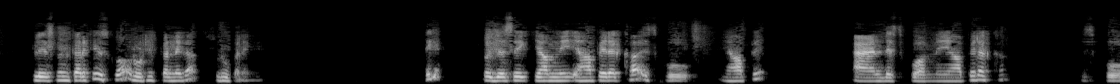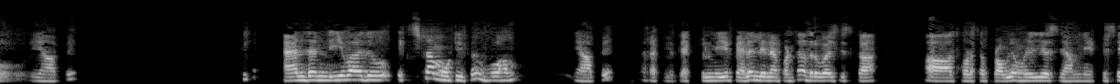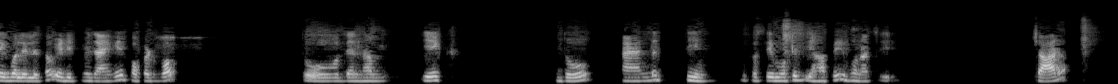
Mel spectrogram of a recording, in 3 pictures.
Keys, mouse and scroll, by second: 0.5-2.8 drag, 2.8 space, 3.0 click, 4.0 ctrl+click, 4.4 click, 4.9 ctrl+click, 5.7 click, 7.5 space, 7.7 click, 8.0 space, 9.2-13.4 drag, 13.4 space, 13.6 click, 13.9 space, 15.3 click, 15.5 space, 15.7 click, 16.0 space, 16.8 click, 17.7 space, 17.9 click, 18.2 space, 18.9 space, 18.9 click, 20.2 click, 20.8 space, 21.1 ctrl+click, 21.5 click, 26.4 click, 26.6 space, 26.9 ctrl+click, 27.8 click, 29.5 space, 30.2 click, 30.9 space, 31.1 click, 31.4 space, 32.6 click.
